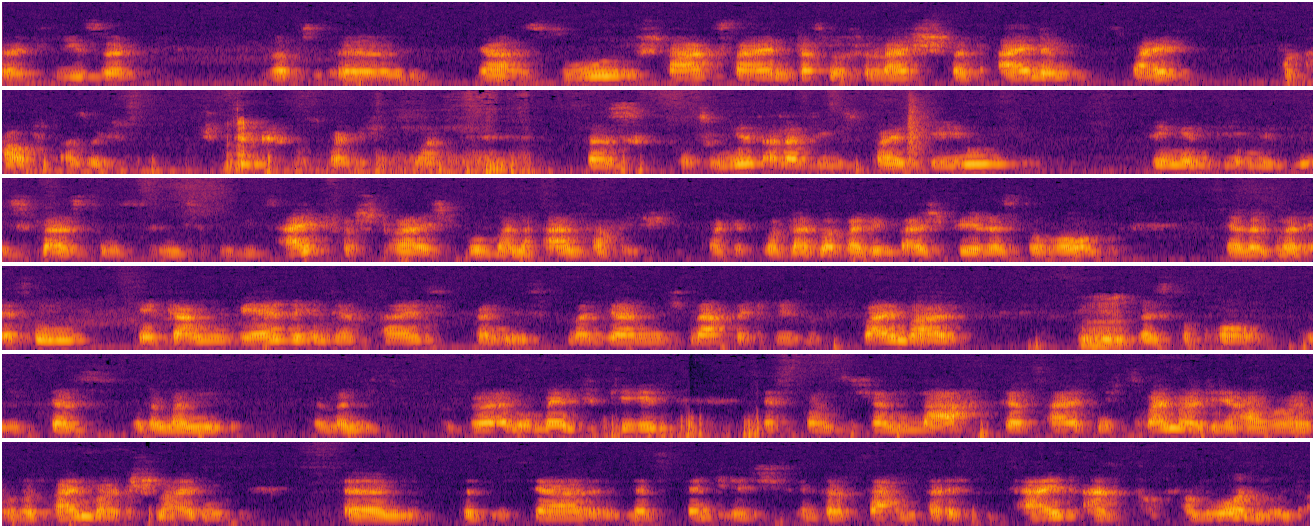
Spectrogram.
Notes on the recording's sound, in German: Eine zoom-Konferenz. Home-Office Edition.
